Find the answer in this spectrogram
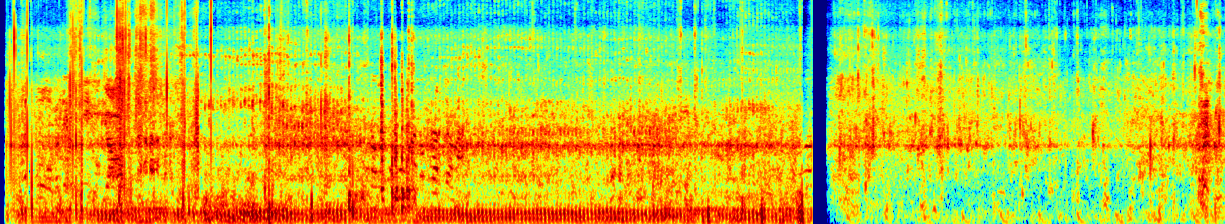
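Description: A small fishing boat's engine running steadily, a low rumble with a thin steady whine, with people talking over it. About twelve seconds in the sound cuts off abruptly and gives way to a quieter, noisy background.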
